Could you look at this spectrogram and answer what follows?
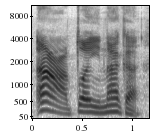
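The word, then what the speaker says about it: أعطيناك: কেউ যদি বলে আ'তাইনাকা তাহলে ভুল অর্থ হবে, আর যদি কেউ বলে আ'তাইনাকা তাহলে সঠিক অর্থ দাঁড়াবে। আ'তাইনাকা তাহলে সঠিক অর্থ হবে আমি আপনাকে দান করেছি। তাহলে উচ্চারণ করতে হবে আইনটি হলকের মাঝখান থেকে আ আ। আমার সাথে প্র্যাকটিস করবেন। আ আ এভাবে।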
